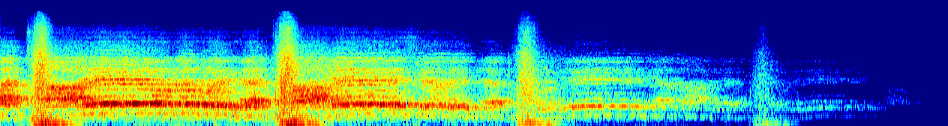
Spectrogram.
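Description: A Shia mourning elegy (latmiya) chanted by male voices, with a heavy beat about every three seconds, fading out to silence near the end.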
